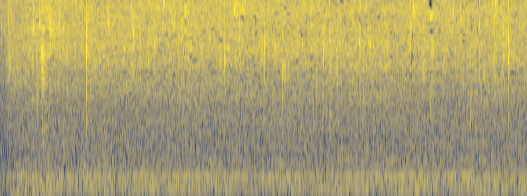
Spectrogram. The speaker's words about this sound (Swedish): Ljudet av korvar som fräser i stekpanna har en tendens att blidka vinterns vemod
